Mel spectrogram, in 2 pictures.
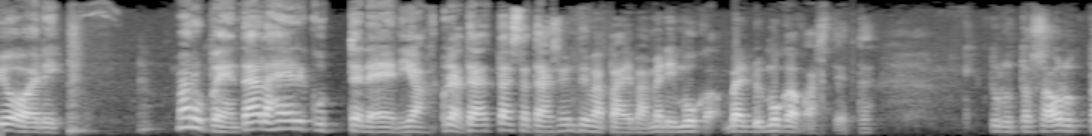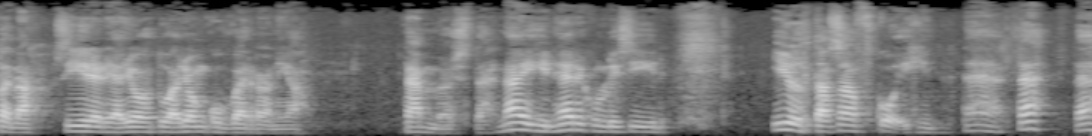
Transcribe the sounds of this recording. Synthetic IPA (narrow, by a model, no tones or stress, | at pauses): joːeli | mærupeːnt̪æːlːˑæherkut̪ːeleːnjɑkylæt̪æt̪æst̪æt̪æːsynt̪ymæpæiʋæmenimmukɑmenːymmukɑʋɑ̰st̪iet̪ːæ | t̪ulːut̪tosːɑolut̪ːɑnɑsiːrenjɑjot̪uɑjoŋkuʋʋerːɑnjɑ | t̪æmːøist̪ænæihinherkulːisiːn | ilt̪ɑsɑfkoihint̪æːlt̪æt̪æ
